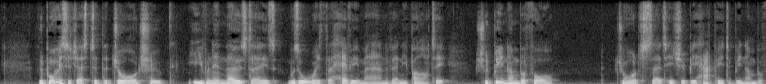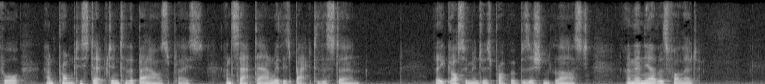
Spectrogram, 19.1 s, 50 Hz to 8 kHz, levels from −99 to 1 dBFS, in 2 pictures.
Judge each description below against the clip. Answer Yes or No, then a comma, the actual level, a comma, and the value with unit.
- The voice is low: Yes, low, 105 Hz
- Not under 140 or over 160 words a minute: No, average, 190 wpm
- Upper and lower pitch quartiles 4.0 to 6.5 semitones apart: Yes, wide, 5.5 semitones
